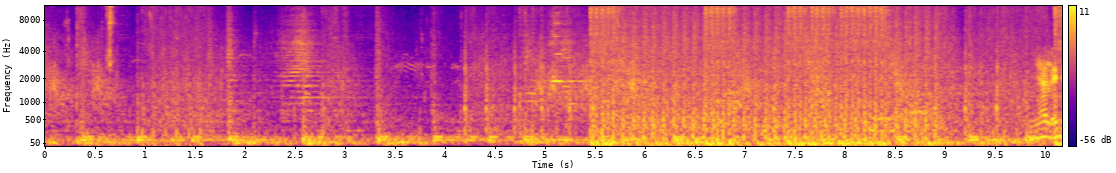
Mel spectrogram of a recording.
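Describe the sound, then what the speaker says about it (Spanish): Rapid machine gun bursts in an Uncharted video game firefight, dense overlapping shots that grow louder and more continuous halfway through, with occasional talk underneath. "El de la metralleta. ¿Veis los disparos?"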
